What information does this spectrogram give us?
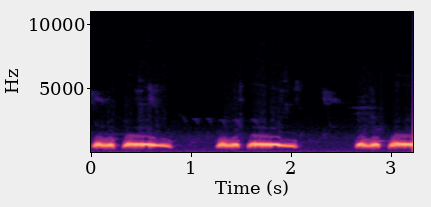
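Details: Decoy spotted dove coos meant to stir rival males into singing. Three paired phrases, each a short coo followed by a longer, slightly falling coo, spaced about a second apart.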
